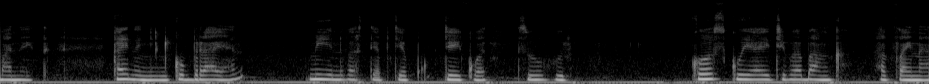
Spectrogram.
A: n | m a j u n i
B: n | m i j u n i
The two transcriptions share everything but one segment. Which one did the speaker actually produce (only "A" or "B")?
B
